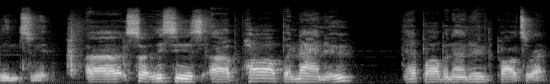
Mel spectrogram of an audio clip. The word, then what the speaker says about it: Paa Bananu: So this is Paa Bananu. Yeah, Paa Bananu, Paa Taraq, Paa Bananu. That's P-A-A, separate word, yeah, Paa, and Bananu is spelled B-A-N-A-N-U.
